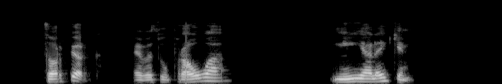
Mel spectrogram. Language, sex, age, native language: Icelandic, male, 50-59, Icelandic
